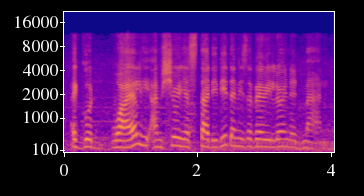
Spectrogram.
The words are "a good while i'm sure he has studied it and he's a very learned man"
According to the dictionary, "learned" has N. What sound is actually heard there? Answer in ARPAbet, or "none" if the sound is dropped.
N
